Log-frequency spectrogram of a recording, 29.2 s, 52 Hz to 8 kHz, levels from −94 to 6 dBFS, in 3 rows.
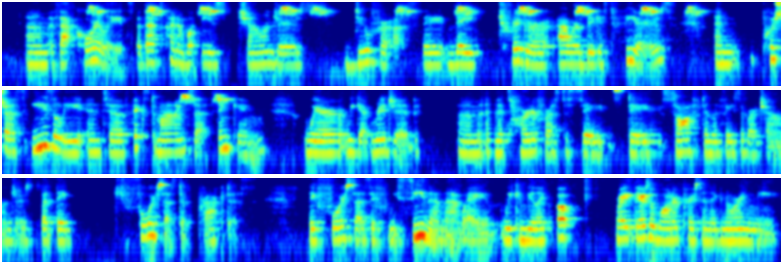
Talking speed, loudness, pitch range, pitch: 155 wpm, -24 LUFS, 185-210 Hz, 195 Hz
